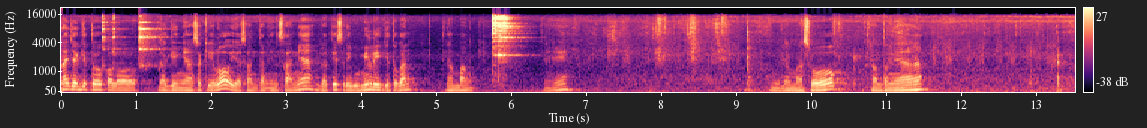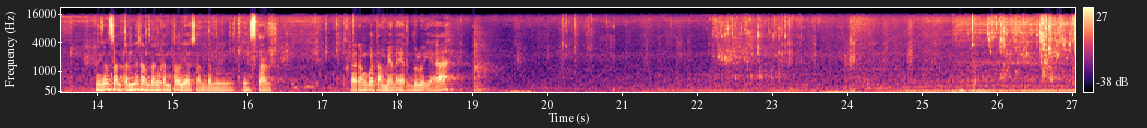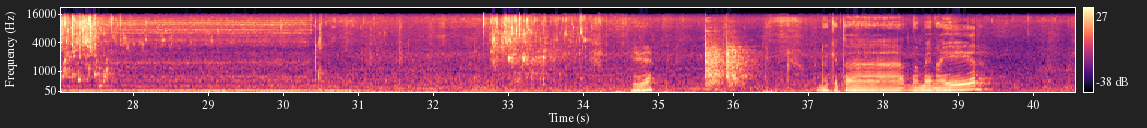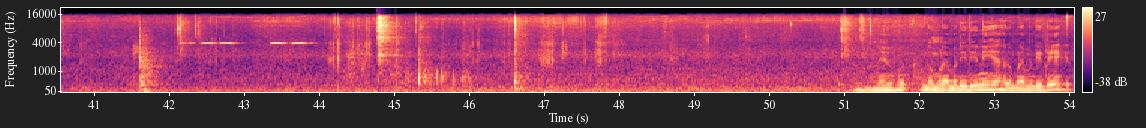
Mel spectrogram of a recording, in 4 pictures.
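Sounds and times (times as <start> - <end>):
glass jug clinking: 0.5 - 1.4, 5.8 - 6.4, 25.5 - 30.4
steady low hum: 9.4 - 35.6
tap water running into jug: 22.1 - 23.5, 25.4 - 30.6, 32.6 - 34.1.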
